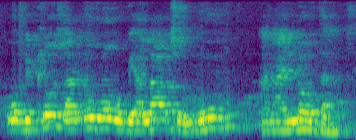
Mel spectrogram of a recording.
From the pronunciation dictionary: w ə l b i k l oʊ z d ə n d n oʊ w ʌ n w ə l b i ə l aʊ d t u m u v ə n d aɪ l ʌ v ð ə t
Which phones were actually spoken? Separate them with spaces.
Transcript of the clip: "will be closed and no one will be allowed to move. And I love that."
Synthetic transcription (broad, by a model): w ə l b i k l oʊ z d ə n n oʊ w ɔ w ə l b i ə l aʊ d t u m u ə n aɪ l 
